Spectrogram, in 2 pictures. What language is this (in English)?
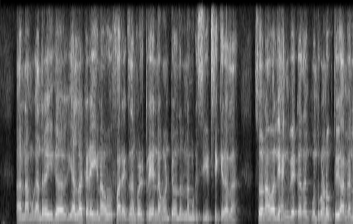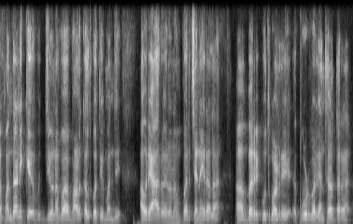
Kannada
